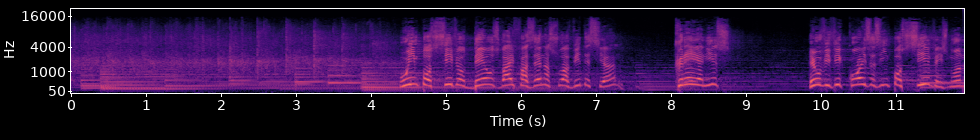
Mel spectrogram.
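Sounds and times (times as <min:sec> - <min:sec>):
audience applauding: 0:00.0 - 0:04.2
speech: 0:04.4 - 0:07.5, 0:08.1 - 0:08.9, 0:09.8 - 0:11.9.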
